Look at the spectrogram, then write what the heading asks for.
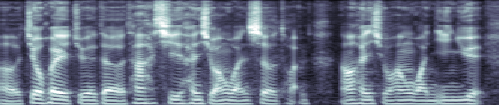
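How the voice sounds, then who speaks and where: The recording is very clean, with a silent background. A man with a plain, everyday voice speaks at a moderate pace in a fairly low pitch. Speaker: education professor and author. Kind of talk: casual interview chat.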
